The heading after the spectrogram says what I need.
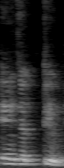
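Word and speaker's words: adjective: Sound नहीं होता एडजेक्टिव, यानी कि डी साइलेंट होती है, एडजेक्टिव साउंड होता है, AJKTIV, एडजेक्टिव, समझ लोगे, एडजेक्टिव नहीं होता।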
